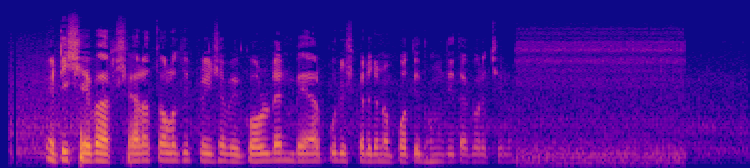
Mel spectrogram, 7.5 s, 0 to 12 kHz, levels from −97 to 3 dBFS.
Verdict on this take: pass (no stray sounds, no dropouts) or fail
pass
